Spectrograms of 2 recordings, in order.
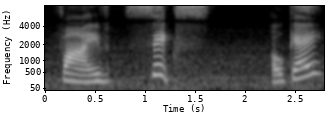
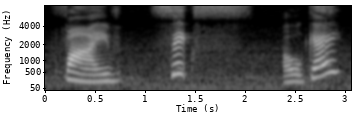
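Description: Both takes have the same delivery.

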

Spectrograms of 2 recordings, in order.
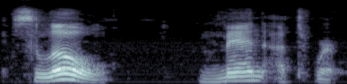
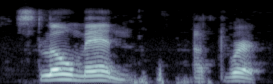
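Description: First: Slow punched loud, then a pause before men at work; correct accent. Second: Slow men run together, pause before at work; false accent. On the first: Teacher showing students the correct phrasing of the sign. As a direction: hit slow as a command, break, then men at work slowly. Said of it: "That is the correct accent". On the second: Teacher showing students the misleading phrasing of the sign. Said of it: "kani-ani atong accent". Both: Shown as a demonstration.

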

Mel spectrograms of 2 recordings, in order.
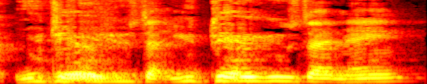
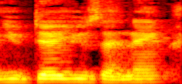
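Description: First: Imitated roar, loud and altered in timbre; roaring, intimidating yell. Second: Said in the usual way. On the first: Devil's voice yelling over the name, imitated intimidating roar. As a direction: roar it as a looming threat. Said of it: "was a roaring, yelling, a very intimidating". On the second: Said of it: "as proper as saying that".

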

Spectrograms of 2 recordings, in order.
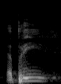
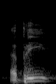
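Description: Both takes have the same delivery.

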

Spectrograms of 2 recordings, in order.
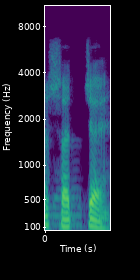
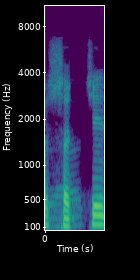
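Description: First: ਸੱਚੈ with an open "ai" ending; correct pronunciation. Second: ਸੱਚੇ with a closed "e" ending; mispronunciation demo. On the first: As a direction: say ਸੱਚੈ as "sach-chai", wide final vowel. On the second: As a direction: say ਸੱਚੇ as "sach-chay", narrow final vowel. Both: Shown as a demonstration. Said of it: "ਸੱਚੇ ਨਹੀਂ ਕਹਿਣਾ".

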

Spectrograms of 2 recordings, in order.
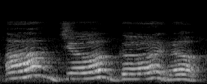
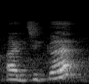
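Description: First: अजगर drawn out as a-ja-ga-raa; syllable by syllable. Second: Said in the usual way. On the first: Shown as a demonstration. Teacher sounding out अजगर while quizzing children. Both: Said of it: "हमने पढ़ा था ना".

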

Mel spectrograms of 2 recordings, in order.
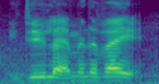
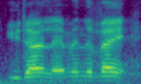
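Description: First: Excited stress on do. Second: Don't punched high and loud; loud excited stress on don't. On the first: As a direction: do punched as the contrast word. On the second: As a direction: hit the word don't hard, like a coach's warning. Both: Real, not acted. If/if-not contrast of outcomes.

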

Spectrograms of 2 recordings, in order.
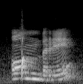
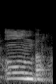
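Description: First: "hombre" as OM-breh, final e sounded; Spanish "hombre", rising at the end; Spanish pronunciation. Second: "ombre" as French ombr', final e silent; French "ombre", throaty r ending, falling; French pronunciation. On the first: Teacher gives the word for man, Spanish pronunciation. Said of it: "En francés no lleva la H". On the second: Teacher shows the word for shade, French pronunciation. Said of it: "se pronuncia". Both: Shown as a demonstration.

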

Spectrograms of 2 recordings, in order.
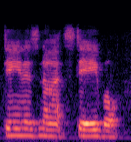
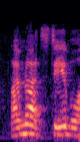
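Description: First: Said in the usual way. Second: "not" punched hard and loud in denial; louder, hitting "not" to reject the claim; indignant denial with "not" stressed. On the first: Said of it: "he said". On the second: Real, not acted.

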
